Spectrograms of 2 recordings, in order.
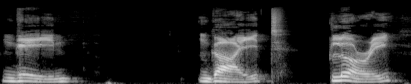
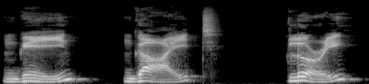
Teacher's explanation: গা সাউন্ড এটাও ভেলার sound the back of the tongue to the ভেলা আপনার হচ্ছে যে জিহ্বার গোড়ালিটা তালুর দিকে স্পর্শ করে সাউন্ডটা বের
